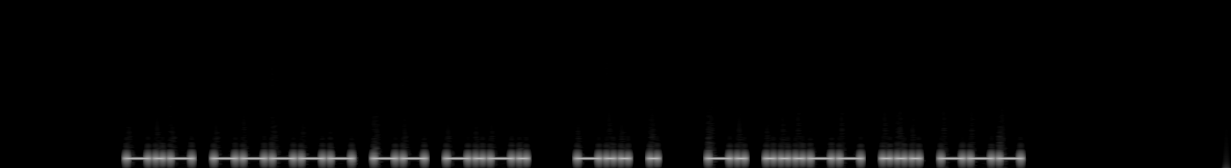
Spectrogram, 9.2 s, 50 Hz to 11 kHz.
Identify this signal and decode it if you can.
Morse code, heard as a keyed tone, about 22 wpm, 700 Hz. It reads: K0MC DE N3SO
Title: USA Callsign DE Callsign - 4 Characters - 22wpm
